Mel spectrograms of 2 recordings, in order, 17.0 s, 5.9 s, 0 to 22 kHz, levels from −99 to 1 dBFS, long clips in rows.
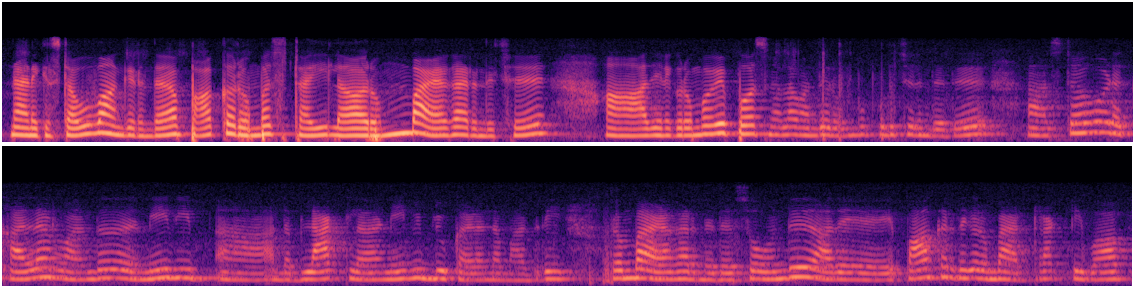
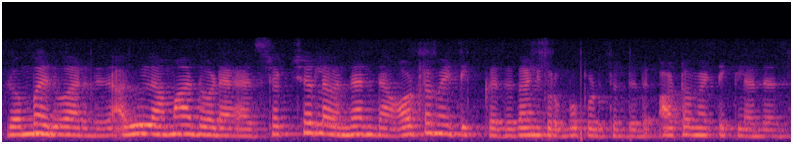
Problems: none marked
